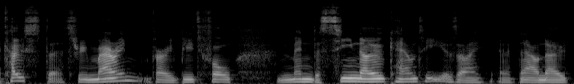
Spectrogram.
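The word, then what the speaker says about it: Mendocino: Mendescino County as I now know to pronounce it.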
